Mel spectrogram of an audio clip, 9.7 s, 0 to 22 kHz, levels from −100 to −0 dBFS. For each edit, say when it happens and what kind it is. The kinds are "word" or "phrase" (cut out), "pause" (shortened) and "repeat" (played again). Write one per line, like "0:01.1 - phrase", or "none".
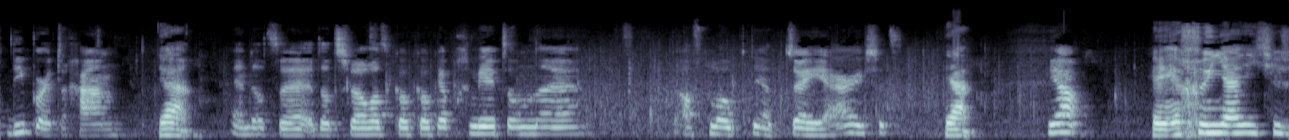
0:03.1 - repeat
